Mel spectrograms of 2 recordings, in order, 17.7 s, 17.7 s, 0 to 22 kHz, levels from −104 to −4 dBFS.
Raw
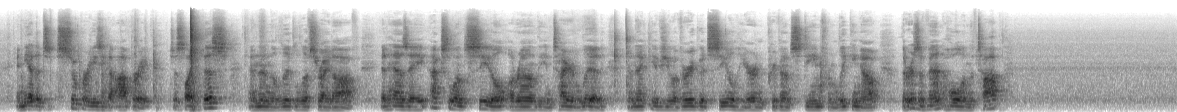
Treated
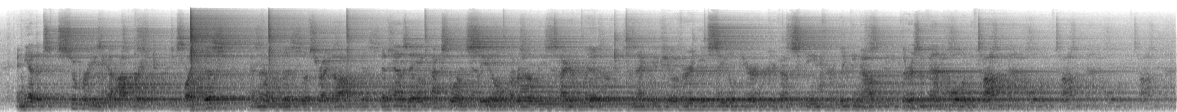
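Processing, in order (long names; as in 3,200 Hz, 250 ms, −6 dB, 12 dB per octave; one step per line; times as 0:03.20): repeating echo 1,172 ms, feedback 48%, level −9 dB
feedback delay network reverb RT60 3.3 s, high-frequency decay 0.8×, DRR 1.5 dB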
